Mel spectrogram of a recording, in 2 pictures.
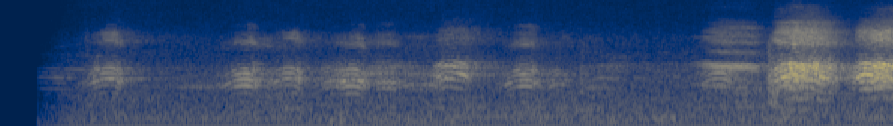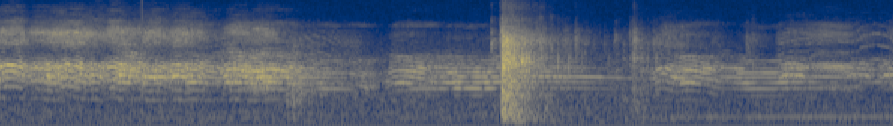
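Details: A boisterous morning gathering of Australian ravens: a few soft, separated nasal notes, then from about four seconds a dense, loud chorus of overlapping harsh, harmonic calls with one sharp burst near the end.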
